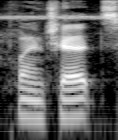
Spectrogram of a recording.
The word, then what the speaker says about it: planchette: planchettes, or what is that how you pronounce it?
